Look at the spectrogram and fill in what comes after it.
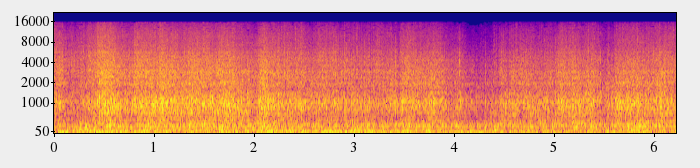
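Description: Very heavy rain pounding on a vehicle's windshield and roof, heard from inside the cab: a loud, steady rush that swells and eases every second or two.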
